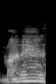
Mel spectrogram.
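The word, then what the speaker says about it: Monaghan: I think I remember the actress's name because I know the actress, but the wife, is it Michelle, is it Monahan? Is how we pronounce her last name? – Yep.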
